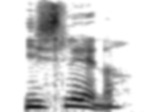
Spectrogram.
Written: islænder

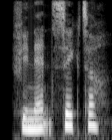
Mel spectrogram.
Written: finanssektor

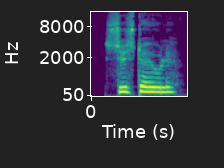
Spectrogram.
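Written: SØSTØVLE

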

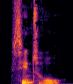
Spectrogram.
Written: sindsro

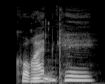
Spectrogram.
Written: korendekage

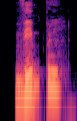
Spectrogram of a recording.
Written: vimpel

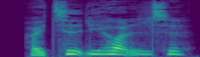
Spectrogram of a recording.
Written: højtideligholdelse

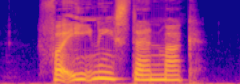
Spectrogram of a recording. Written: Foreningsdanmark

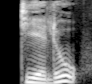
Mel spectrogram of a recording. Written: dialog

